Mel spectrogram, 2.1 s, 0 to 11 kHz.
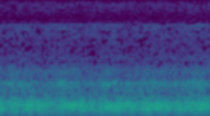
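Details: Arçelik 6343 dishwasher, switched off with the door closed: a steady low VUUUVVV droning hum that stops when the door is opened, and a reset attempt doesn't fix it.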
